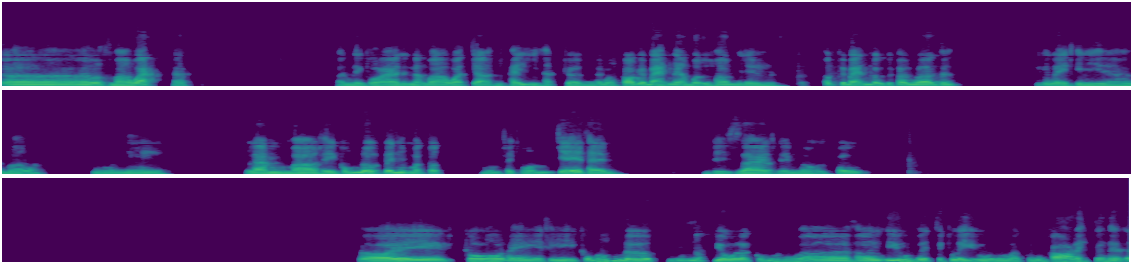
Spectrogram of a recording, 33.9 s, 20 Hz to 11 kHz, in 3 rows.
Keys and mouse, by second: 1.5 middle click, 11.2 middle click, 13.7 Delete, 16.3 click, 24.2 click, 27.2 middle click, 32.6 click.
